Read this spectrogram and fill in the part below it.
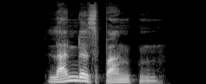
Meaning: plural of Landesbank
- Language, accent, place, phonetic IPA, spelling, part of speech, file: German, Germany, Berlin, [ˈlandəsˌbaŋkn̩], Landesbanken, noun, De-Landesbanken.ogg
